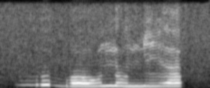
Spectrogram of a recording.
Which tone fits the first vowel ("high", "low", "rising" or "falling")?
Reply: falling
